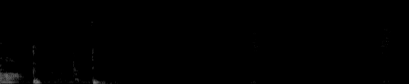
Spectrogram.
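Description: Faint computer keyboard clicks, two distinct key presses in the first second as digits are typed into code, then near silence broken by a couple of soft breath-like hisses.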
